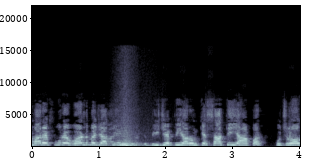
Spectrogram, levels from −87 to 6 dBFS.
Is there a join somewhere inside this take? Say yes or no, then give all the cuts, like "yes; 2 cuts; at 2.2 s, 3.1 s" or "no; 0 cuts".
yes; 1 cut; at 1.7 s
